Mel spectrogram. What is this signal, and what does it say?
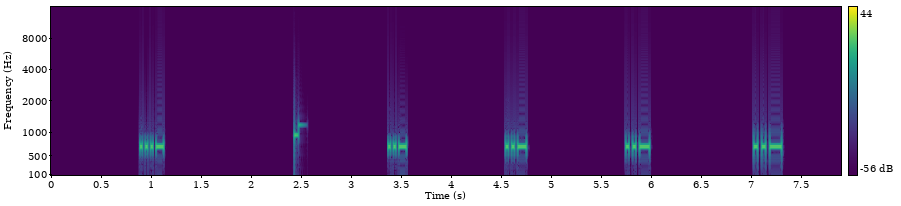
Morse code, heard as a keyed tone, about 41 wpm, spaced as for 8 wpm, 700 Hz. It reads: V UUUU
